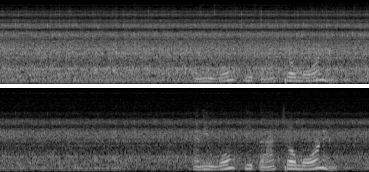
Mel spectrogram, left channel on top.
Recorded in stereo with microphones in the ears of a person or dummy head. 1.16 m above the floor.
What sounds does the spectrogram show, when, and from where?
0.0 s running water: 45° left (ahead or behind)
1.9 s a man speaking: 80° right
